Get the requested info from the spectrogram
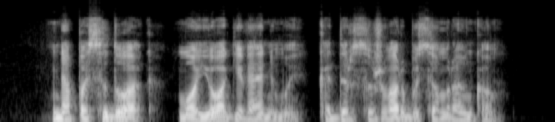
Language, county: Lithuanian, Šiauliai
